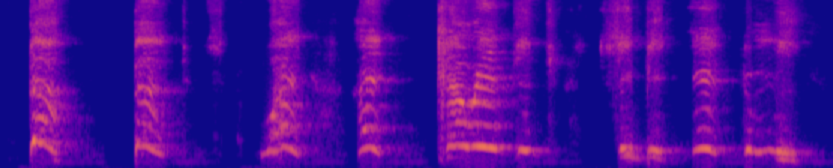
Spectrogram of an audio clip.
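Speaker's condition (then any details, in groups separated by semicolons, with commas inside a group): Cerebral palsy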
